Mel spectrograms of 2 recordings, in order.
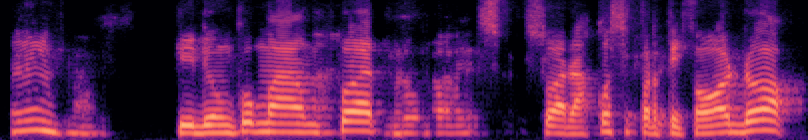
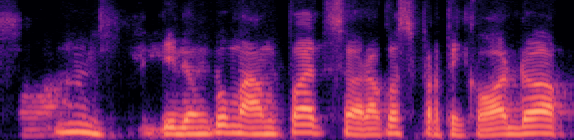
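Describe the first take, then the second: First: Blocked nose voice. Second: Slow stuffy-nosed ad voice; blocked nose voice. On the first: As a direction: imitate a congested cold-medicine ad. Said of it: "kayak iklan gini". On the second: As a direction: imitate a cold-medicine commercial, congested. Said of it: "suara Pak Fai kayak gitu". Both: Retold or imitated.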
